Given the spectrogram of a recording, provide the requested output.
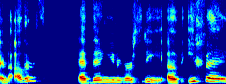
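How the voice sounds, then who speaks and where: Speaking with an American accent at a fairly slow pace, a woman lets her pitch swing very widely. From US Northeast, Philadelphia. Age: 60s. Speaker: philanthropy founder and anthropologist. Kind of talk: podcast interview.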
